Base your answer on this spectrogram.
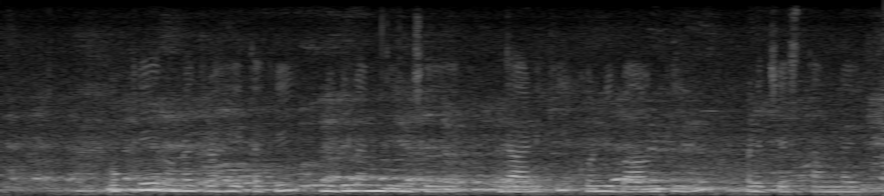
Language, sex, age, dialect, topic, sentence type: Telugu, male, 18-24, Southern, banking, statement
